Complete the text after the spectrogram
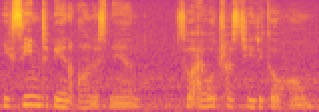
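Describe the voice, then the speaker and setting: A woman voicing an angry, commanding male beast in a bedtime storybook, with stern, formal speech, reading softly for ASMR. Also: medium pitch, fairly quick, creaky, noisy background. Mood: stern, grim.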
